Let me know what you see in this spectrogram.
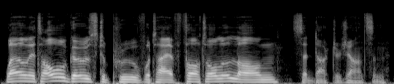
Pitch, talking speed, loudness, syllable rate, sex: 110 Hz, 230 wpm, -18 LUFS, 5.1 syllables/s, male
